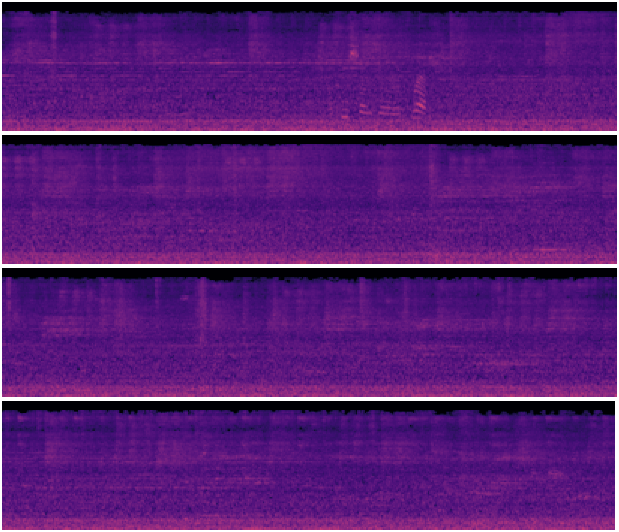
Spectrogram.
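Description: Steady low rumbling store background noise with faint indistinct voices.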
